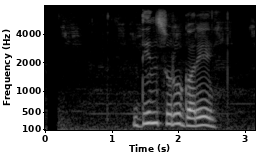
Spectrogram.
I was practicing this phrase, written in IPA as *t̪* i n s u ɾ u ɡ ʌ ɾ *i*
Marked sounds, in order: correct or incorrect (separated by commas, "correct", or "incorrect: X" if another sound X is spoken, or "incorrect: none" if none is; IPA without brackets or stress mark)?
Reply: incorrect: d̪, incorrect: e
